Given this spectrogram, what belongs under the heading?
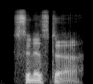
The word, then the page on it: sinister: British English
